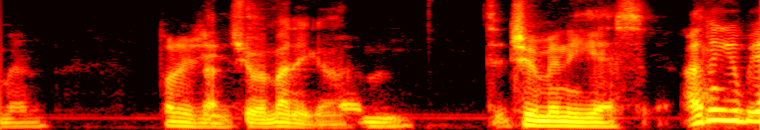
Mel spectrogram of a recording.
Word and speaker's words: Tchouaméni: I think he'll be ahead of sorry, how do you pronounce his name, man? Apologies. Tchouaméni, yes.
